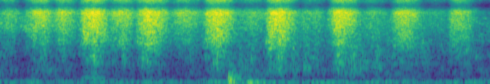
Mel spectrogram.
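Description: Long-handled floor brush scrubbing a wet, soapy tiled floor in back-and-forth strokes, about two scratchy swishes a second.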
